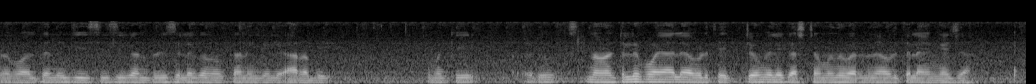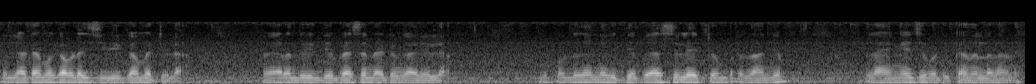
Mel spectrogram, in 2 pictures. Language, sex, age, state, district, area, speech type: Malayalam, male, 18-30, Kerala, Kozhikode, rural, spontaneous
